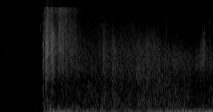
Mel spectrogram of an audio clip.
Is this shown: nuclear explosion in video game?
yes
